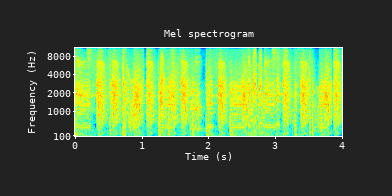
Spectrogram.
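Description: Turntablism: records worked by hand on two turntables and a mixer, the music chopped and scratched into a fast, stop-start rhythm.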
